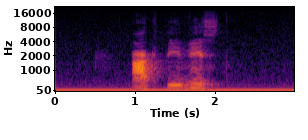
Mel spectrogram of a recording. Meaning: activist, active worker
- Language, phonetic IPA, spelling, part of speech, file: Russian, [ɐktʲɪˈvʲist], активист, noun, Ru-активист.ogg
